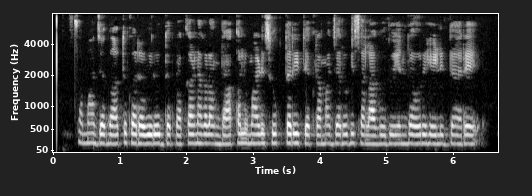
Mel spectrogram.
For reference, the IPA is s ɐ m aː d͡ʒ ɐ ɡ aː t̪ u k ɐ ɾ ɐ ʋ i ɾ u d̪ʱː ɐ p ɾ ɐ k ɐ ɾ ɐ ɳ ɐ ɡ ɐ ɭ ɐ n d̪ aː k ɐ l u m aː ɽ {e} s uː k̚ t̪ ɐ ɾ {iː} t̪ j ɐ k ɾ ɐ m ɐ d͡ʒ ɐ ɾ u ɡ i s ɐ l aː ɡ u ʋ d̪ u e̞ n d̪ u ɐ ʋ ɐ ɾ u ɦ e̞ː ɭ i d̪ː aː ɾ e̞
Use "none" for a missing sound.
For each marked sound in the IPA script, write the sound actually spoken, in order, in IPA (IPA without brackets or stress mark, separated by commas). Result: i, iː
